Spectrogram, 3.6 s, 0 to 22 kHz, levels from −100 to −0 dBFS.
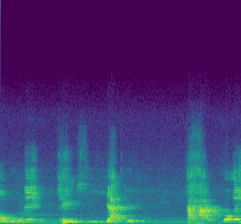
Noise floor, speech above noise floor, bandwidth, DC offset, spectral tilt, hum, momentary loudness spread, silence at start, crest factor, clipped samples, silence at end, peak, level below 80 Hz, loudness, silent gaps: -41 dBFS; 25 dB; 9.6 kHz; under 0.1%; -5.5 dB/octave; none; 15 LU; 0 s; 16 dB; under 0.1%; 0 s; 0 dBFS; -88 dBFS; -16 LUFS; none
